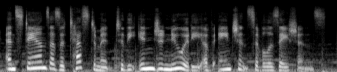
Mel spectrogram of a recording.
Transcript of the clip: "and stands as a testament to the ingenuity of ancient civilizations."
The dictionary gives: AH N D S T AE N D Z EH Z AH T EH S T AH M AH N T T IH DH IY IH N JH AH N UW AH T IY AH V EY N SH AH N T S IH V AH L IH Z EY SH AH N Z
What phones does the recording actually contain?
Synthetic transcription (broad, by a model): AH N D S T AE N D Z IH Z AH T EH S T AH M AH N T T IH DH IY IH N JH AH N UW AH T IY AH V EY N SH AH N T S IH V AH L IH Z EY SH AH N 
